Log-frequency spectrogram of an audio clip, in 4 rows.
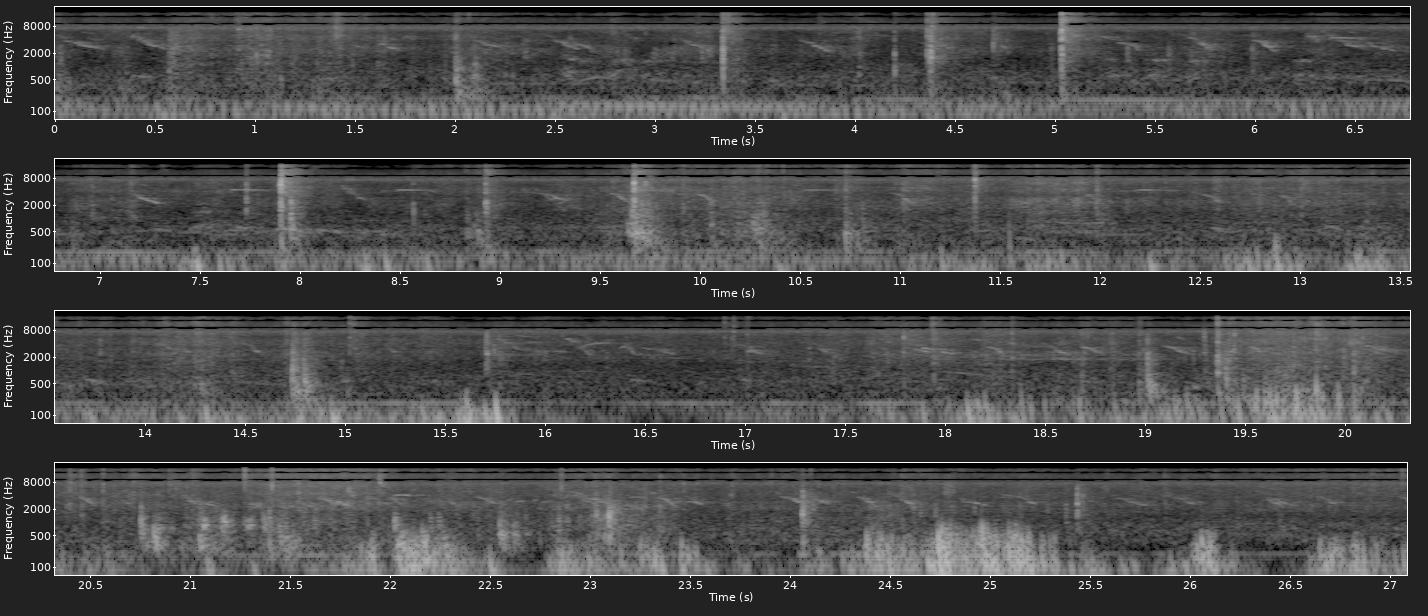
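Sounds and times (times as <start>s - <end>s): twigs and bamboo snapping: 3.1s - 5.5s, 7.7s - 11.7s, 25.2s - 25.9s.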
